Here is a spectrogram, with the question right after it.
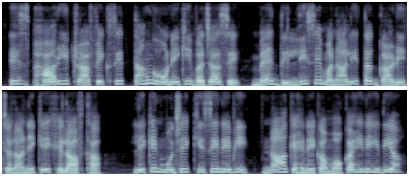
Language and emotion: Hindi, disgusted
